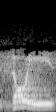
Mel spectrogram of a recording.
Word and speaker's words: Zoe: And the, both Greek words, as the life of God or eternal life, is pronounced Zoe, Zoe, Zoe life. – Y las dos palabras griegas y la vida de Dios o vida eterna se pronuncia Zoe, Z-O-E, Zoe, vida.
